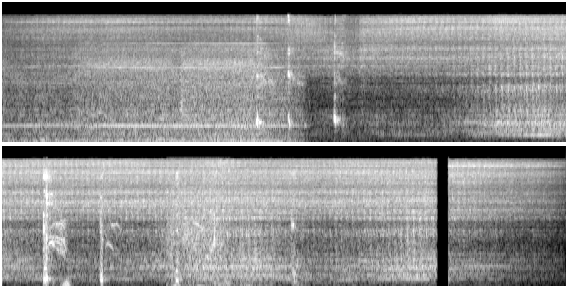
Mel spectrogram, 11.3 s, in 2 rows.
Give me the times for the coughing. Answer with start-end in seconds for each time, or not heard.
2.5-3.5, 6.0-8.7.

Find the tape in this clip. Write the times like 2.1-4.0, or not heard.
7.2-8.4.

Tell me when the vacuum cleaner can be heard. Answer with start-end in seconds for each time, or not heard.
0.0-3.1.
